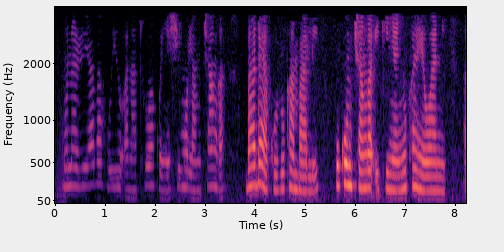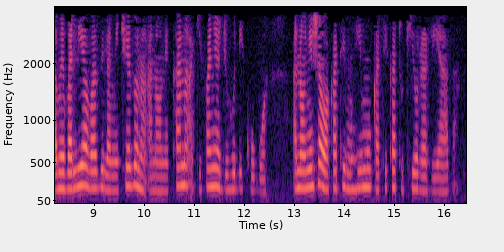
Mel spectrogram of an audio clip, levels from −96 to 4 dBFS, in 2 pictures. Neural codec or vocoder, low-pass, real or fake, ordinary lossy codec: none; 3.6 kHz; real; MP3, 24 kbps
